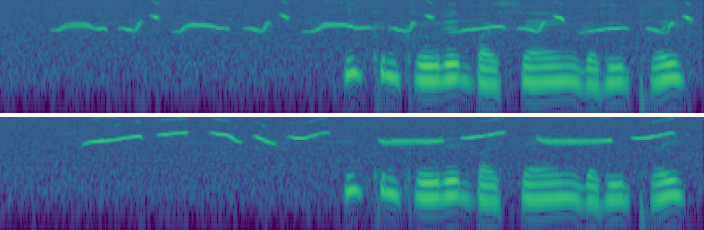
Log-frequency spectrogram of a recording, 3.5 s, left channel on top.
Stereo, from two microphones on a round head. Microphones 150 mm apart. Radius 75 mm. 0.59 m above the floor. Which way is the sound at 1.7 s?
55° left (ahead or behind).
